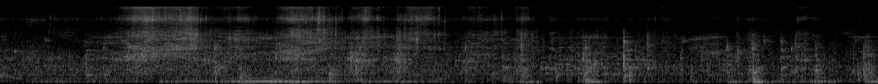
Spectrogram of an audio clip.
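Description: A spatula stirring coconut-shallot paste into a thick, simmering tamarind curry in a metal pot: wet churning and scraping, loudest for a couple of seconds about a second in. After that come lighter scrapes and taps of the spatula against the pot.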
